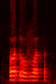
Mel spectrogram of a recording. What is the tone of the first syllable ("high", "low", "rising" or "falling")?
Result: high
